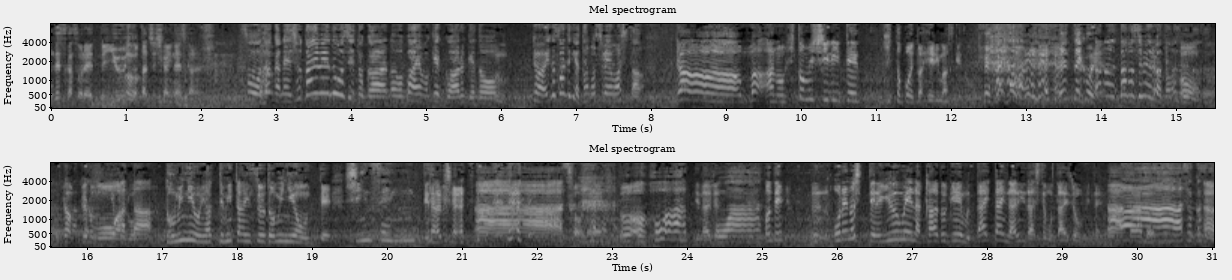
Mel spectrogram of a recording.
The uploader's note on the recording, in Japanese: 一部、屋外での収録のため、騒音雑音が入っております。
